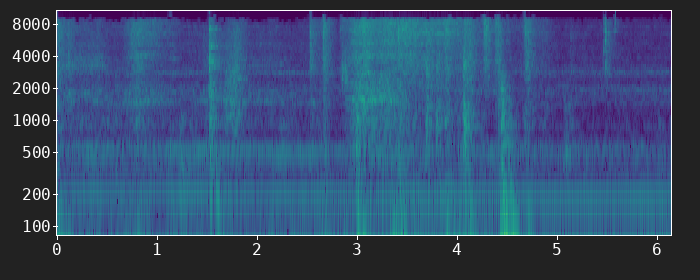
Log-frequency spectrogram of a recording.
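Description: A few scattered knocks and clatters of kitchen crockery being handled as ceramic measuring cups are fetched from a cupboard, over a steady low hum.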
